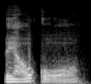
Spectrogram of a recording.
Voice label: laos; gcompris-data; geography

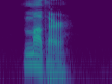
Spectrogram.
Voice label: "mother", en US; gcompris

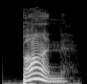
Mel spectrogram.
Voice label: "bun", en GB; gcompris

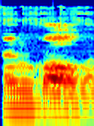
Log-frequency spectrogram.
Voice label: "angola", pt; gcompris; geography

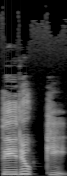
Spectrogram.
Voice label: "wrench", ml; gcompris

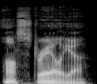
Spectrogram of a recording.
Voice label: "australia", en_US; gcompris; geography

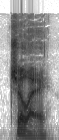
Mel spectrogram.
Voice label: "chile", en US; gcompris; geography

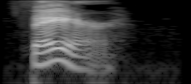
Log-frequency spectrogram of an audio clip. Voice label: "fair", en US; gcompris

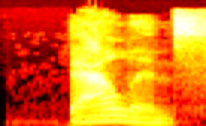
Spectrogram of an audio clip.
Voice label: "balance", en GB; gcompris

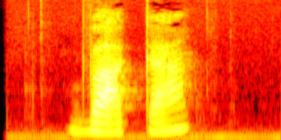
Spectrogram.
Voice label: cow, es; gcompris

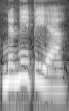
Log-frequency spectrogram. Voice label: "namibia", en GB; gcompris

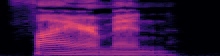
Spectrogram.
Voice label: "fireman", en US; gcompris

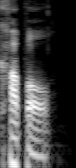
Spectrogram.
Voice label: "couple", en US; gcompris

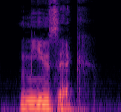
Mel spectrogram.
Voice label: "music", en US; gcompris

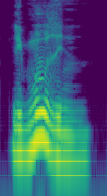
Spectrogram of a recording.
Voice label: "limousin", br, france; gcompris

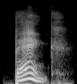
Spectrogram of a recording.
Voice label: "bank", en GB; gcompris

